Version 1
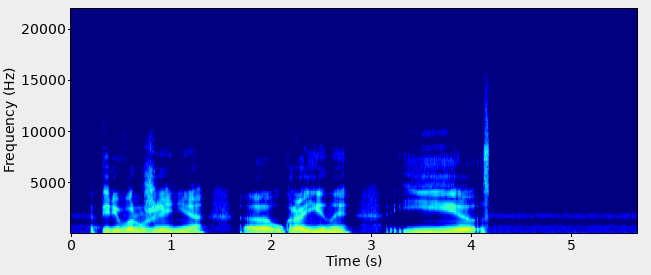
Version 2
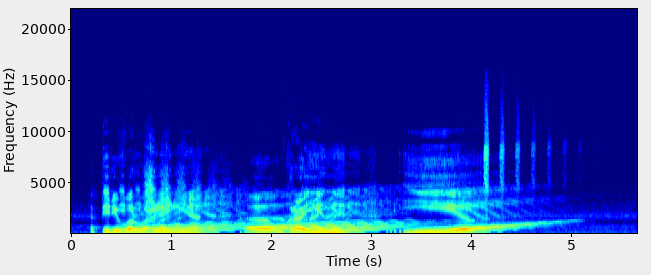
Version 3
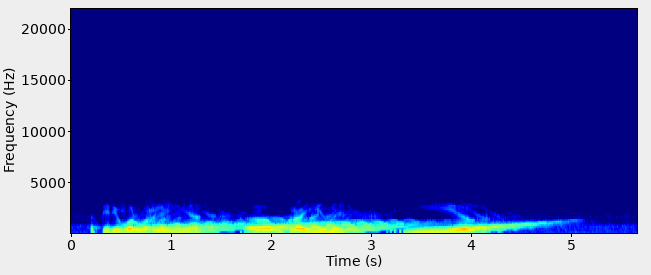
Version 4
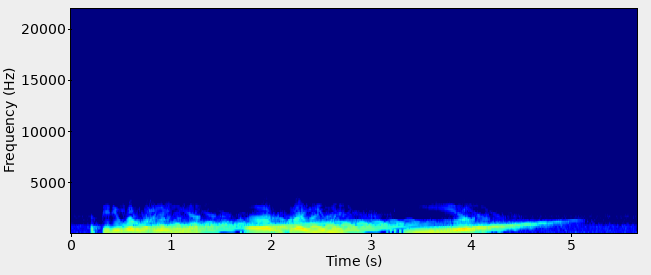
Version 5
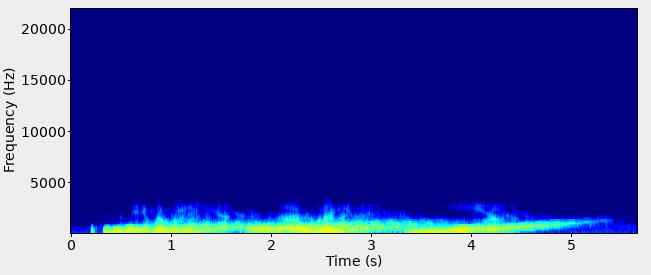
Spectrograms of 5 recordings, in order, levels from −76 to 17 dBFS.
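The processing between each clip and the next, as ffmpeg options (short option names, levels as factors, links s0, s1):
-filter_complex "[0:a]asplit=8[s0][s1][s2][s3][s4][s5][s6][s7];[s1]adelay=157,afreqshift=120,volume=0.376[s8];[s2]adelay=314,afreqshift=240,volume=0.211[s9];[s3]adelay=471,afreqshift=360,volume=0.117[s10];[s4]adelay=628,afreqshift=480,volume=0.0661[s11];[s5]adelay=785,afreqshift=600,volume=0.0372[s12];[s6]adelay=942,afreqshift=720,volume=0.0207[s13];[s7]adelay=1099,afreqshift=840,volume=0.0116[s14];[s0][s8][s9][s10][s11][s12][s13][s14]amix=inputs=8:normalize=0,volume=2"
-af "lowpass=f=1200:w=0.5412,lowpass=f=1200:w=1.3066,equalizer=f=100:t=o:w=2:g=-5.5"
-af "acontrast=38,volume=0.422"
-filter_complex "[0:a]acrossover=split=540[s0][s1];[s1]adelay=290[s2];[s0][s2]amix=inputs=2:normalize=0,tremolo=f=290:d=0.667,volume=2"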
